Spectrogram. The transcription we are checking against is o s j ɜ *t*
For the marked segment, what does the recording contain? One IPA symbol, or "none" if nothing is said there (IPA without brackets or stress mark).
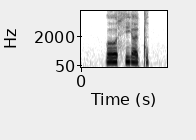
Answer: t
